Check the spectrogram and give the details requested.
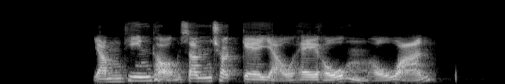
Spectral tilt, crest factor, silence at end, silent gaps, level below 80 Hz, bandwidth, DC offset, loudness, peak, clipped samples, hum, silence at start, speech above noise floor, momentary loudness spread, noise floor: -3.5 dB/octave; 16 dB; 0.7 s; none; -64 dBFS; 8 kHz; under 0.1%; -16 LUFS; -2 dBFS; under 0.1%; none; 0.95 s; over 73 dB; 6 LU; under -90 dBFS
